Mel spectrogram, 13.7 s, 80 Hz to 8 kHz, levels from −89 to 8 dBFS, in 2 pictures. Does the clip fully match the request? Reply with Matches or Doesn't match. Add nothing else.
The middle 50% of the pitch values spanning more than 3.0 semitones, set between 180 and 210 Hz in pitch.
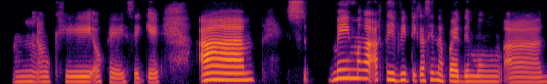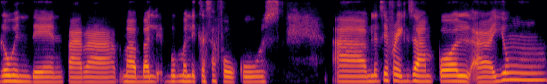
Matches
